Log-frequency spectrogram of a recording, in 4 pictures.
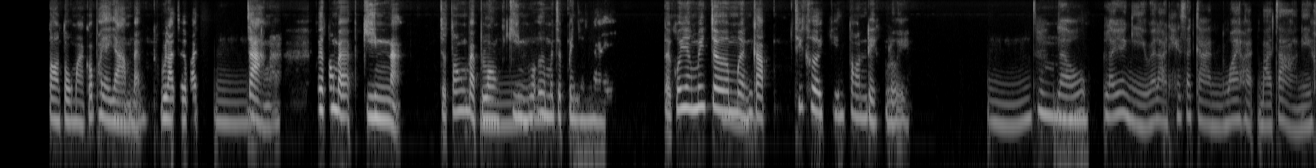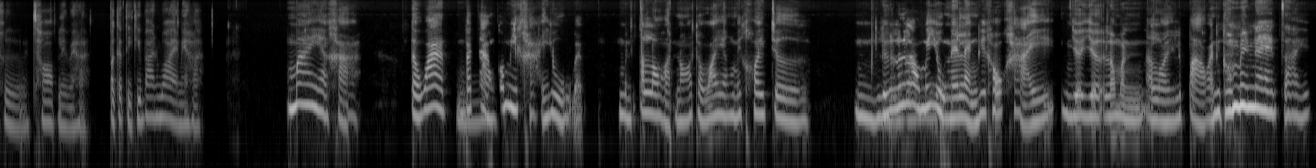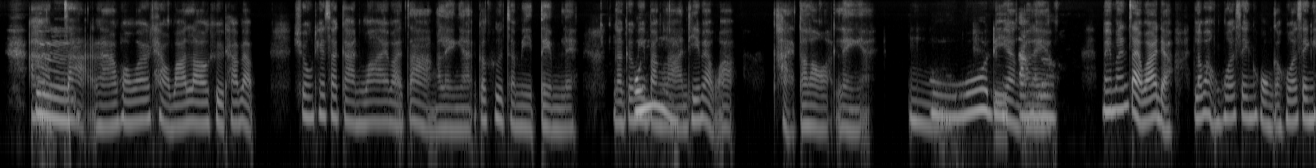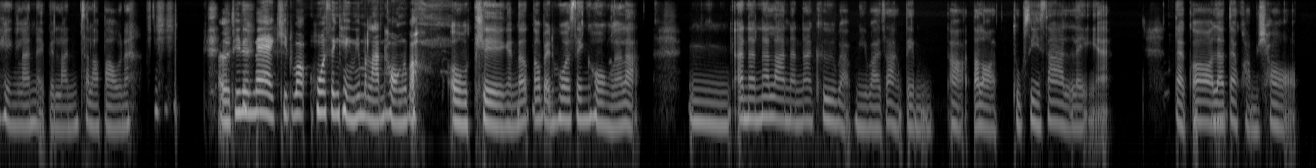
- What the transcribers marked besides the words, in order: distorted speech; laughing while speaking: "อันนี้ก็ไม่แน่ใจ"; tapping; chuckle; chuckle; other background noise; mechanical hum
- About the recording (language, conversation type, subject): Thai, unstructured, คุณรู้สึกอย่างไรกับอาหารที่เคยทำให้คุณมีความสุขแต่ตอนนี้หากินยาก?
